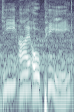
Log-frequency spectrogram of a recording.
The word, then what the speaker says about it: Diop: Spells his last name D-I-O-P. He's 6'10", pronounces it Diop, from Senegal.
